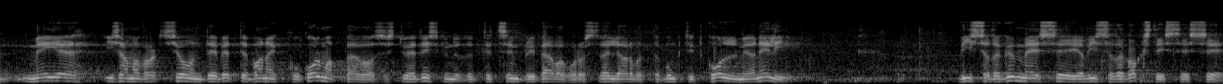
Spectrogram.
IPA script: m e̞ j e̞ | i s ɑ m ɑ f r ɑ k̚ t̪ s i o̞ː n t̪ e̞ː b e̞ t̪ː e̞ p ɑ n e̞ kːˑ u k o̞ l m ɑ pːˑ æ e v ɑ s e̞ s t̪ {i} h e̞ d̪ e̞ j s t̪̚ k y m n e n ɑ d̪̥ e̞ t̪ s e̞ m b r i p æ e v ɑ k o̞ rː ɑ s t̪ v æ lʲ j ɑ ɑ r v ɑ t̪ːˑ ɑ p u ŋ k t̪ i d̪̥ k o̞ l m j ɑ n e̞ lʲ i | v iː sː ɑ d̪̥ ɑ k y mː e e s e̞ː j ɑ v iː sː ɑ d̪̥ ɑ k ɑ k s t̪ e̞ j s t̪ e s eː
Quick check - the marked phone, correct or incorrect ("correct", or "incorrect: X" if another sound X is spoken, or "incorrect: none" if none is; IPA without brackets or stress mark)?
incorrect: y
